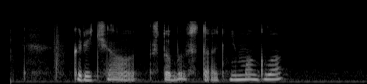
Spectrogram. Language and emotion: Russian, sad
